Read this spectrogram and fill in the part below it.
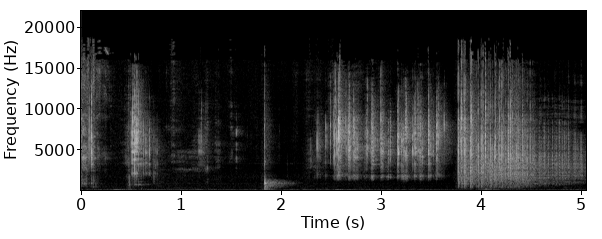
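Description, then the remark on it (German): Two dice, rolled during a game to get a question, rattle and clatter across a surface, a sharp knock near the middle, then a busy stretch of bright rolling clicks ending in a louder scattering tumble. No voices. “Und ich würfel und wir kriegen eine Frage”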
